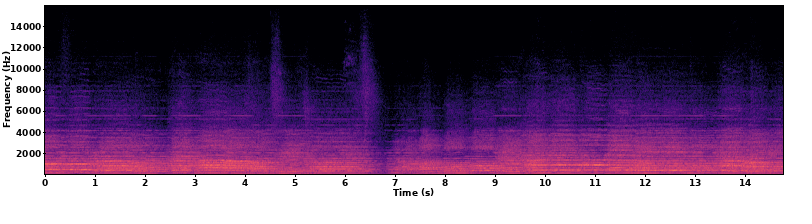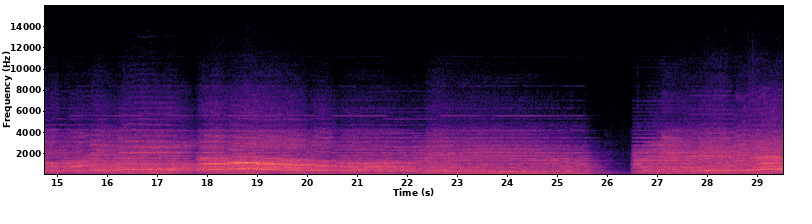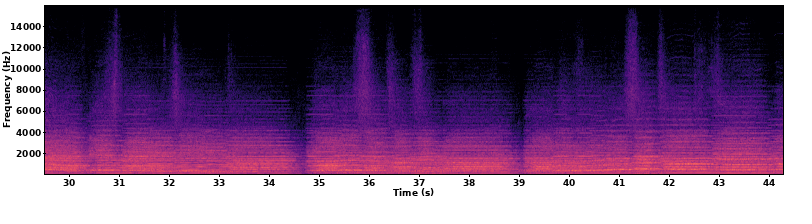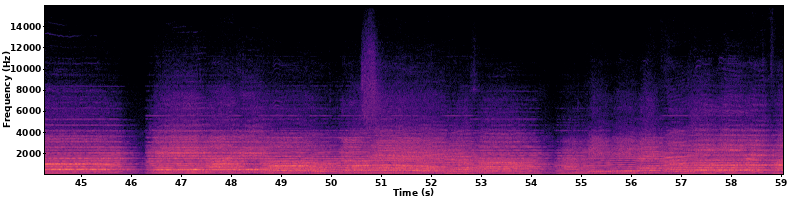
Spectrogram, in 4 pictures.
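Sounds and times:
choir and congregation singing hymn: 0.0s - 25.9s, 26.5s - 59.0s
pipe organ bass notes: 0.0s - 59.0s.

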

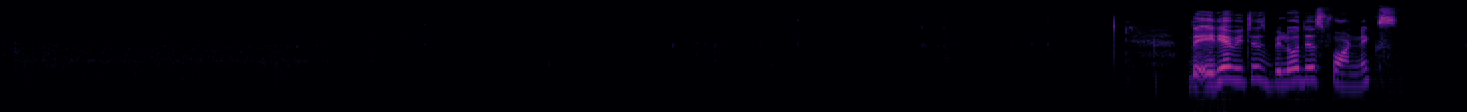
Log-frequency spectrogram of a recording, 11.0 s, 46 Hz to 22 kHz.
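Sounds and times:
stylus tapping tablet screen: 1.6s - 8.4s
breath: 8.4s - 8.9s
woman speaking: 8.9s - 10.5s.

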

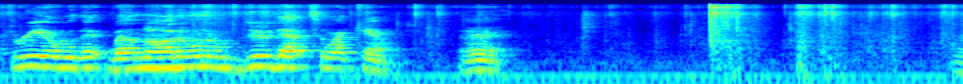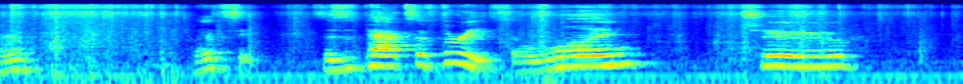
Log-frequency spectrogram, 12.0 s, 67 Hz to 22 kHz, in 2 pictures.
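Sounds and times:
plastic bag rustling and crinkling: 0.0s - 12.0s.

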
